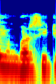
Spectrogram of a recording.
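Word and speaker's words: university: यूनिवर्सिटी यू पर मत जाइएगा, ए ई आई ओ यू पर नहीं है, इसको उच्चारण पर हम लोग डिपेंड करते हैं।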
